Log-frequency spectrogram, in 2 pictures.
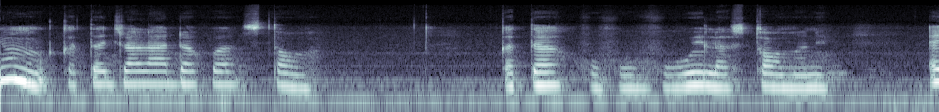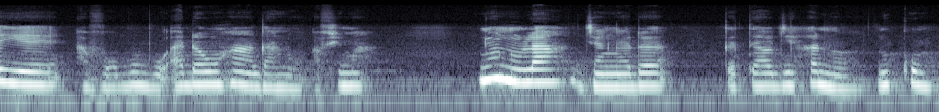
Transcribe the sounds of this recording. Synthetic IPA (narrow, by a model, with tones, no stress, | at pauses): ɲɔ̃˦nũ˨kə˨t̪ə˦d͡ʒɾa˦la˦ɖə˦ɸə˦st̪ɔ˦mə˨ | kə˨t̪ə˦vo˨vo˨vo˨we˦lə˨st̪ʰɔ˦mə˨nɛ̃˨ | e˦jɛ˦a˨vɔ˨bu˦bṵ˨ʔa̰˨ɖə˦wo˦ɦã˦ɡa˨nɔ̃˨a˨fi˦mã˦ | ɲɔ̃˦nũ˨la˦d͡ʒə˨ŋə̃˨ɖə˦ | kə˨t̪ɛ˦wo˦d͡ʑi˦xə˦nɔ̃˨nũ˦kʰo˦m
